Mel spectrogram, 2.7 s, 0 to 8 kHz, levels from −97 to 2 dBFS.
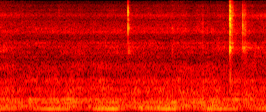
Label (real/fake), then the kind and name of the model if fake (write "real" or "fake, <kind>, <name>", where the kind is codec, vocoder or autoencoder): fake, codec, SNAC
